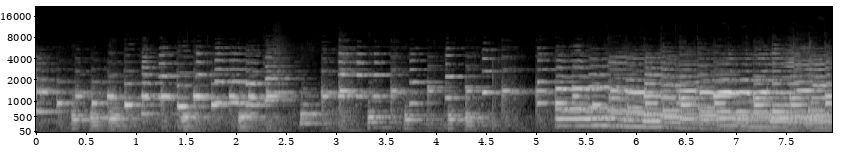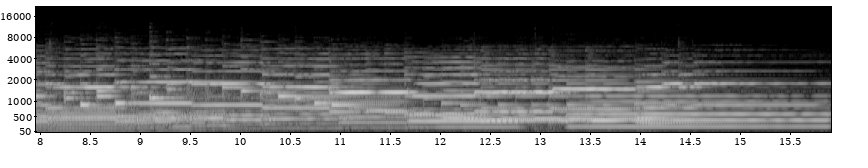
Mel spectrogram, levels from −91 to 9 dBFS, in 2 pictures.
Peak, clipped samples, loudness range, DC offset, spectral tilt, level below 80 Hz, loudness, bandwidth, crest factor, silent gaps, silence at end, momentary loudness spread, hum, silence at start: -4 dBFS; under 0.1%; 7 LU; under 0.1%; -6 dB/octave; -60 dBFS; -18 LUFS; 7.2 kHz; 16 dB; none; 0 s; 12 LU; none; 0 s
